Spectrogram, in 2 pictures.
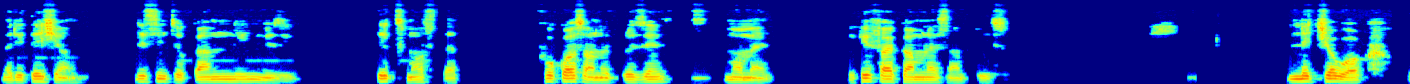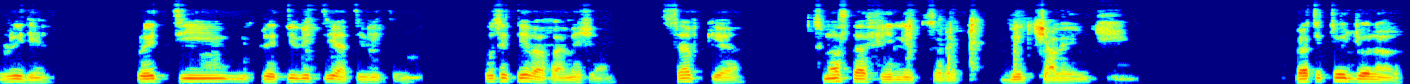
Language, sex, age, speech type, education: Nigerian Pidgin, male, 46-60, spontaneous, secondary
